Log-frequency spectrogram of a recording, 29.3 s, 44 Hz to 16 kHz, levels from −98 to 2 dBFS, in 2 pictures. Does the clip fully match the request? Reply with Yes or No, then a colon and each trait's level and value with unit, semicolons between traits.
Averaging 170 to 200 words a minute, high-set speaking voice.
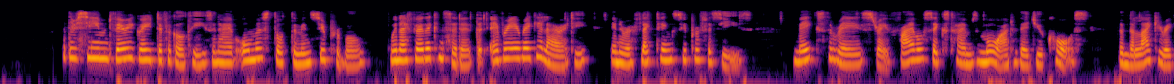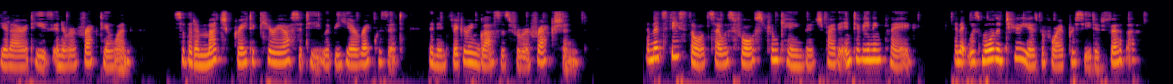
Yes: average, 175 wpm; high, 210 Hz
